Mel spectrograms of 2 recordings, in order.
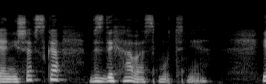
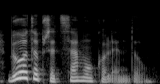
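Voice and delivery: ordinary delivery

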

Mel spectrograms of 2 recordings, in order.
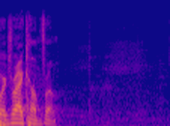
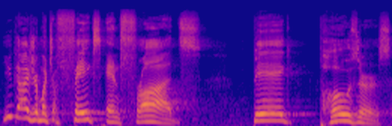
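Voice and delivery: mocking posers; 5 semitones higher, 5 dB louder, much slower than usual. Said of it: "He's like".

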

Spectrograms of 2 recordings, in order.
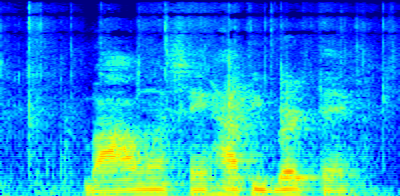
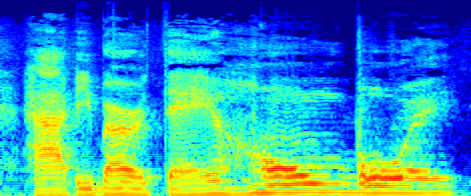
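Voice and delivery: loud; 5 semitones higher, 7 dB louder, much slower than usual. Real, not acted. Drawn-out shouted greeting.

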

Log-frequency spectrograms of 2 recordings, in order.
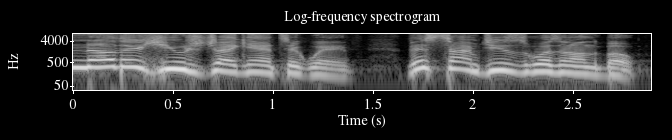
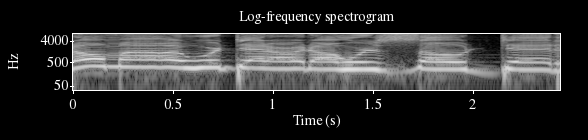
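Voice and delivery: higher, louder cry of doom; mock panic; 6 semitones higher, 4 dB louder than usual. Disciples seeing a ghost figure, hammed-up panic. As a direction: wail it, dragging out the end.

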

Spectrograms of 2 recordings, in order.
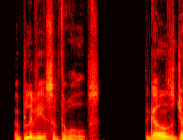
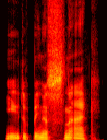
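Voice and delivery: slow, higher teasing threat; 8 semitones higher than usual. A narrator's reading. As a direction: drag out the joke playfully. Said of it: "Lydia continued".

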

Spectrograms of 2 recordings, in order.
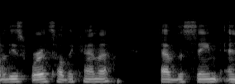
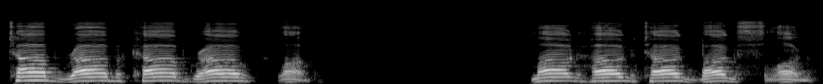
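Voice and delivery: higher and much louder phonics calling; loud read-along; 4 semitones higher, 9 dB louder, much slower than usual. Shown as a demonstration. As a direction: shout each word out cheerfully for the class. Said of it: "Try and say these with me".

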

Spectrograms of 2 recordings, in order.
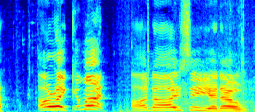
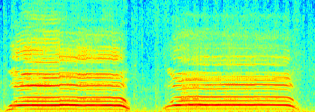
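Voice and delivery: startled whoa; 9 semitones higher, 10 dB louder than usual. Real, not acted. Startled in-game.

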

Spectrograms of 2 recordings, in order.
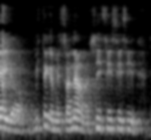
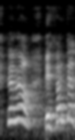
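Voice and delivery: laughing; 9 semitones higher than usual. Real, not acted. Laughing at friend's costume.

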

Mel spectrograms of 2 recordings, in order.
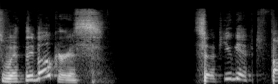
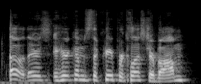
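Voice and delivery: ordinary talk

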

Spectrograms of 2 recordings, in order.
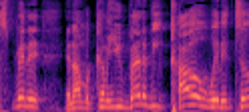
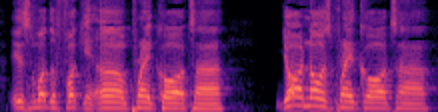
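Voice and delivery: show announcement; 5 semitones lower, slower than usual. Acted. Announces the segment.

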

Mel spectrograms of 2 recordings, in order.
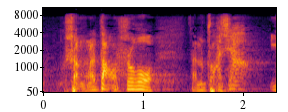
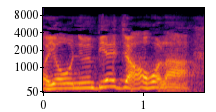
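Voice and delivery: put-on muddled old aunt; 11 semitones higher, 3 dB louder than usual. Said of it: "老太太糊涂".

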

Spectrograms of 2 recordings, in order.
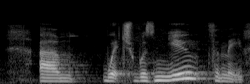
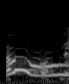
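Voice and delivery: high, thin mock howl; dying dog whimper. Actor playing a dying dog, high drawn-out whine. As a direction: imitate a dog whining, pitched way up. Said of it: "And [name] goes".

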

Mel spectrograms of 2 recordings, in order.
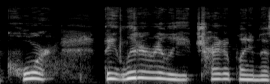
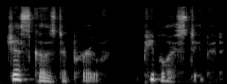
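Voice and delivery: a catty whispered comment; whispered aside; 2 semitones lower, 5 dB quieter than usual. Real, not acted. Whispering a snide aside to her viewers. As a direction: whisper the jab under her breath.

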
